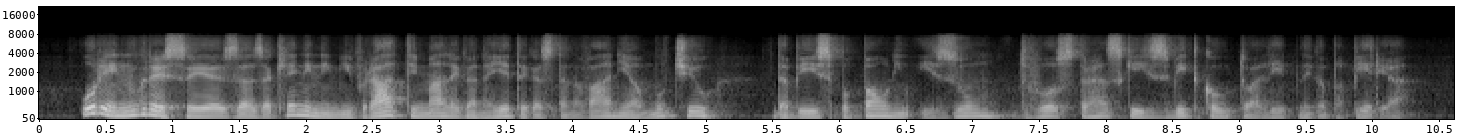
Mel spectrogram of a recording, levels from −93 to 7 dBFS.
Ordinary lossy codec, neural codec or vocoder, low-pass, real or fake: none; codec, 16 kHz, 0.7 kbps, FocalCodec; none; fake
